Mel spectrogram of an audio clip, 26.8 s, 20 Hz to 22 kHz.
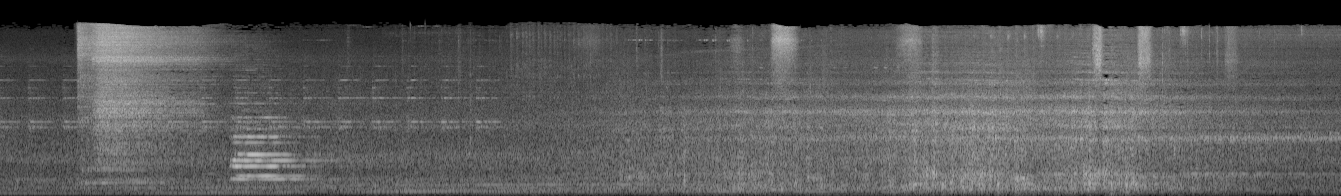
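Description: New Jersey Transit commuter train departing: a loud hiss about two seconds in, then a short blast of the ALP-45DP locomotive's multi-chime air horn, followed by the coaches rolling past with a steady rumble and clickety-clack of wheels over rail joints that fades as the train pulls away.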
